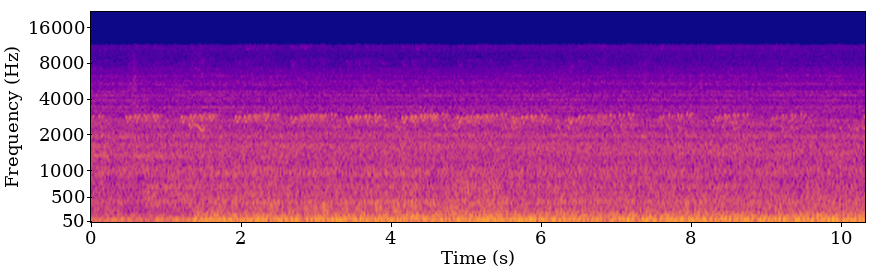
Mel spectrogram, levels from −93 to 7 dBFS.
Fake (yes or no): no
